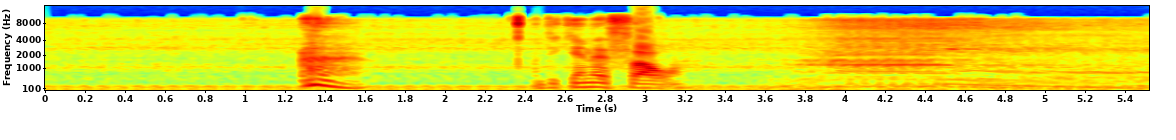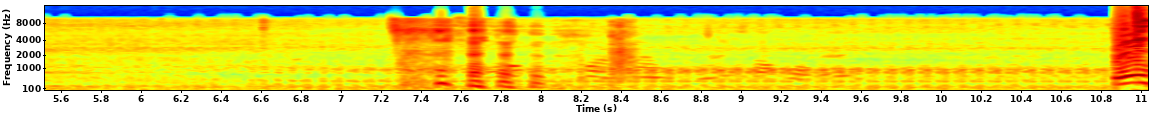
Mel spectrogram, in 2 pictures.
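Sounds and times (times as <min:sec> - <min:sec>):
motorcycle engine slowing: 0:00.0 - 0:11.0
traffic and road noise: 0:00.0 - 0:11.0.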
